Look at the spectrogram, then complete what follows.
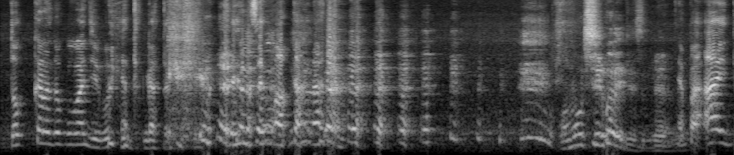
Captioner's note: laughs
